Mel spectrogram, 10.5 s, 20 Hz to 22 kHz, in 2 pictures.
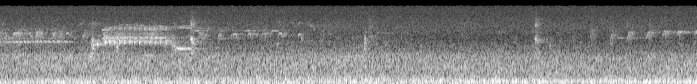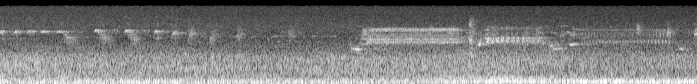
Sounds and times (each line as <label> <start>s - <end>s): songbirds call to each other 0.0s - 3.0s
songbirds call to each other 3.8s - 10.4s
